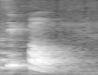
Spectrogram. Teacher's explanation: já que a sílaba forte é a última temos uma oxítona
